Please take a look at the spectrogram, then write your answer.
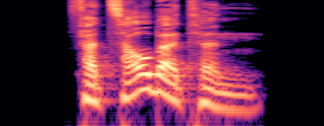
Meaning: inflection of verzaubern: 1. first/third-person plural preterite 2. first/third-person plural subjunctive II
- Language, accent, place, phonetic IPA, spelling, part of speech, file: German, Germany, Berlin, [fɛɐ̯ˈt͡saʊ̯bɐtn̩], verzauberten, adjective / verb, De-verzauberten.ogg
